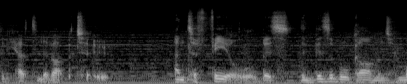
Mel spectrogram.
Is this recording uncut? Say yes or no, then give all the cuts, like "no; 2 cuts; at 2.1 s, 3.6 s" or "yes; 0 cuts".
no; 2 cuts; at 1.3 s, 2.9 s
